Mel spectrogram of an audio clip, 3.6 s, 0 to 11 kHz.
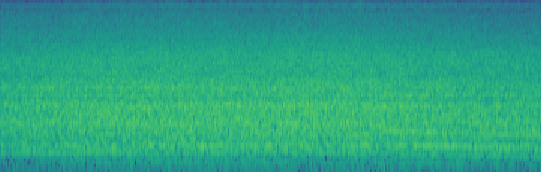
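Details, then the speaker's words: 2009–2018 Ram 1500 5.7 Hemi, new backup/AC condenser e-fan run on direct power through jumper leads: strong, steady whooshing whir with an even hum, no rubbing or ticking; the fan is good. "it's as simple as that so that tells me that my fans are good"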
